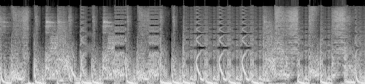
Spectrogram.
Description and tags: "glitch loop processed with plugins"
